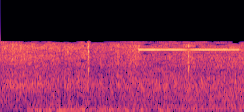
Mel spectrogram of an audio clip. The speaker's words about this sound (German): Um zur Straßenbahn zu kommen, muss ich die Favoritenstraße überqueren. Ich bin nun bereits beim Ampelmasten und man hört trotz des Verkehrslärmes auch das Ticken der Ampel mit akustischem Signalgeber.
